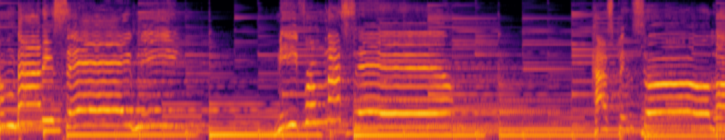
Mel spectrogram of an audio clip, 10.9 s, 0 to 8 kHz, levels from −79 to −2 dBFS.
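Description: No technical faults can be heard anywhere in this clip.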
